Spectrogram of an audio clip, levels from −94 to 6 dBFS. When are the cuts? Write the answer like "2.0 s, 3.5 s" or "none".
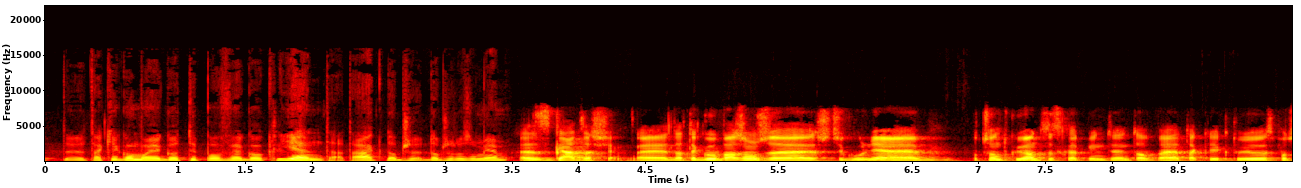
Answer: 3.5 s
